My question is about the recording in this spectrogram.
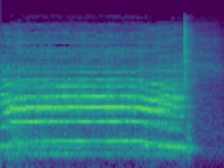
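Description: Electronic elephant trumpeting call played through the small speaker of a talking elephant cookie jar, set off by lifting its lid: the toy's alarm for hands in the jar. One loud, steady call lasting just under two seconds, dipping a little in pitch as it ends.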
